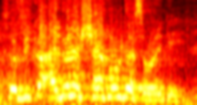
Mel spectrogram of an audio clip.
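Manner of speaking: chuckling while admitting no shareholders; laughing. Real, not acted. Retired panelist to the audience, laughing it off. Joking about being retired.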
